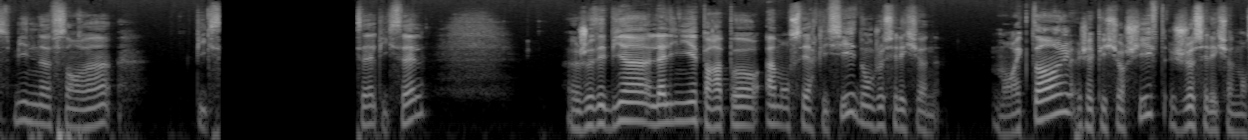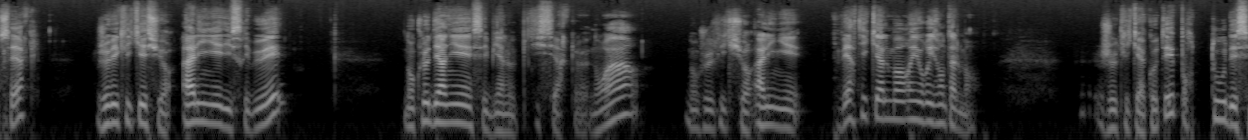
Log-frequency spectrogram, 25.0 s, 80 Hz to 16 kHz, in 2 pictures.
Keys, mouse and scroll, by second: 0.3 KP_9, 0.6 KP_2, 0.7 KP_0, 1.7 click, 2.2 ctrl+a, 3.1 KP_0, 3.6 KP_Enter, 4.8 click, 7.9 click, 8.8 click, 9.1 click, 11.7 shift+click, 14.4 click, 20.8 click, 21.6 click, 22.3 click.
